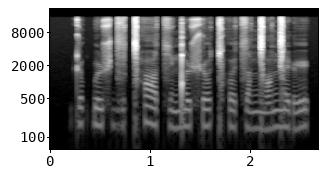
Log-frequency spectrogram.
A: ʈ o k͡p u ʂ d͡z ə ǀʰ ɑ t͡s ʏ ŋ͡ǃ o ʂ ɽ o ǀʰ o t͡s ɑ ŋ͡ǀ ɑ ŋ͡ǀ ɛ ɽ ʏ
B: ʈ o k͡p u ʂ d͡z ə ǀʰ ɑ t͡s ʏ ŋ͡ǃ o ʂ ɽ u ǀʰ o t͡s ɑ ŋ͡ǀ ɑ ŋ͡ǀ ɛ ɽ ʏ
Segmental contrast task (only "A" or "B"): A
